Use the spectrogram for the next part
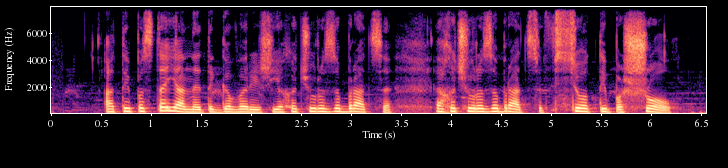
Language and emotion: Russian, angry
